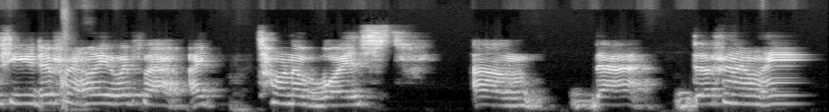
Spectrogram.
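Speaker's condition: Spastic cerebral palsy; level 1, muscle tightness, right side weaker than left, walker since age 3, physical therapy for walking; still uses walker, muscles get tight

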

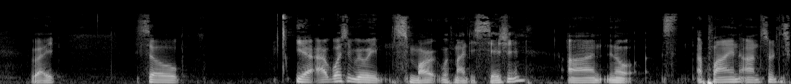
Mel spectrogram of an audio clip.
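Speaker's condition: Severe to profound hearing loss, sensorineural hearing loss; cochlear implant right ear, implant plus hearing aid left, hearing aids from 2.5 for ten years

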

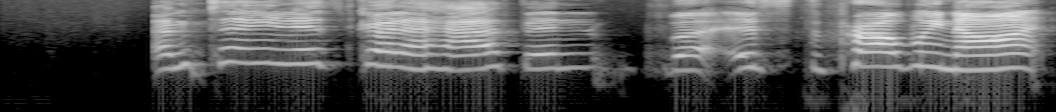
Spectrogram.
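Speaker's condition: Cerebral palsy; recent health issues

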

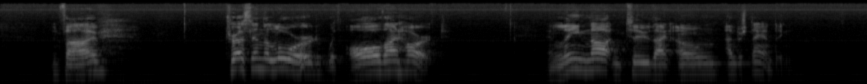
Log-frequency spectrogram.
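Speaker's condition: No condition

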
